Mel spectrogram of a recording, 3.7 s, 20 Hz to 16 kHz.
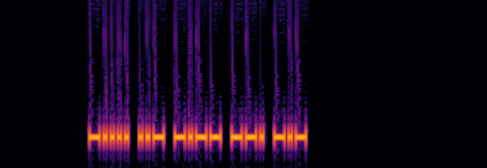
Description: Morse code, heard as a keyed tone, about 44 wpm, 690 Hz. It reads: 6UYGK
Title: Code Groups - 5 Letter:Numbers - 45wpm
